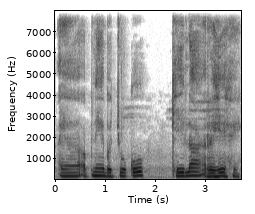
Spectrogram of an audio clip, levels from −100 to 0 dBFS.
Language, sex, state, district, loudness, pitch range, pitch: Hindi, male, Uttarakhand, Tehri Garhwal, -13 LUFS, 150-175 Hz, 165 Hz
